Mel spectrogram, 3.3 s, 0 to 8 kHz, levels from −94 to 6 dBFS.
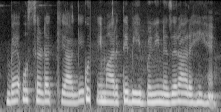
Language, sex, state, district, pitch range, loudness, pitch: Hindi, female, Bihar, Bhagalpur, 180-200 Hz, -13 LUFS, 190 Hz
